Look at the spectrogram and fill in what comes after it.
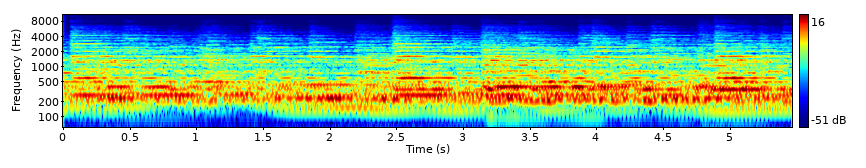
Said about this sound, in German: So eine Kirchenglocke, die hat ja in der Advents- und vor allem Weihnachtszeit Hochkonjunktur. Und damit da auch nichts schief geht an Heiligabend, werden solche Kirchenglocken regelmäßig gewartet und gestimmt.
